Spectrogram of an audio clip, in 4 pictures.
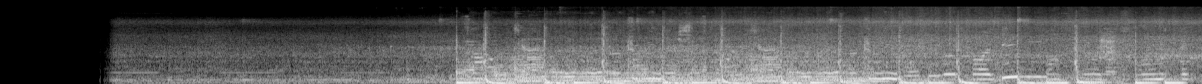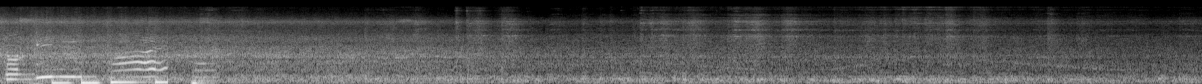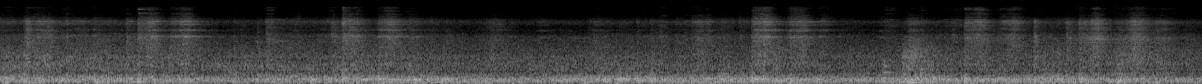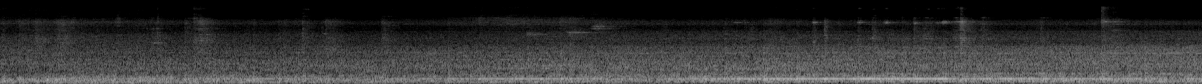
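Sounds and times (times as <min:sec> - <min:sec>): train wheels rumbling on rails: 0:01.2 - 0:48.0
sharp clicks of train wheels: 0:15.2 - 0:22.7, 0:23.6 - 0:29.3, 0:29.9 - 0:40.6.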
